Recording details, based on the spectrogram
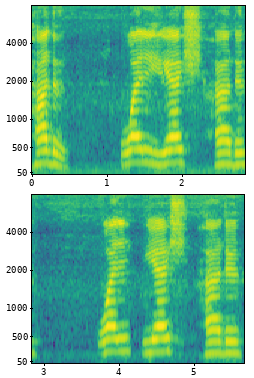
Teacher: next پڑھتے ہیں ولیشہد، دال حروف قلقلہ میں سے ہے اور یہ اس وقت ساکنہ ہے، جب دال ساکنہ ہوتی ہے تو اس کے اوپر خوب قلقلہ کرتے ہیں، یعنی کہ دال کو ہلا کر پڑھیں گے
